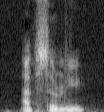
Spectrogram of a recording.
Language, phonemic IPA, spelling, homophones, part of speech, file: French, /ap.sɔ.ly/, absolu, absolue / absolues / absolus / absolut / absolût, adjective / noun, Fr-absolu.ogg
- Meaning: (adjective) absolute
